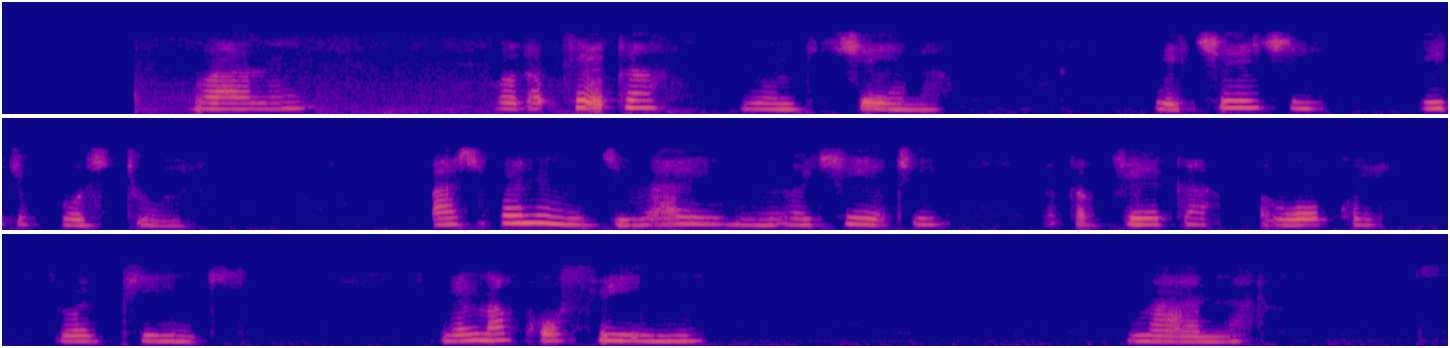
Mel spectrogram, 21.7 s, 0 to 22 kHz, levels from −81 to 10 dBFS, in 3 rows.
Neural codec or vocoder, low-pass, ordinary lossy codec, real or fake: codec, 16 kHz in and 24 kHz out, 0.6 kbps, FireRedTTS-2 codec; 7.2 kHz; Opus, 16 kbps; fake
